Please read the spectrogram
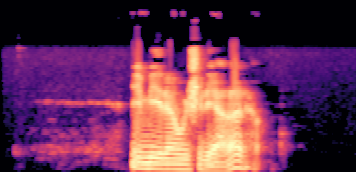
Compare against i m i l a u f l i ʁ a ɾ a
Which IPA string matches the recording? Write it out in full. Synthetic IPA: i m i ɾ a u ʃ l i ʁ a ɾ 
